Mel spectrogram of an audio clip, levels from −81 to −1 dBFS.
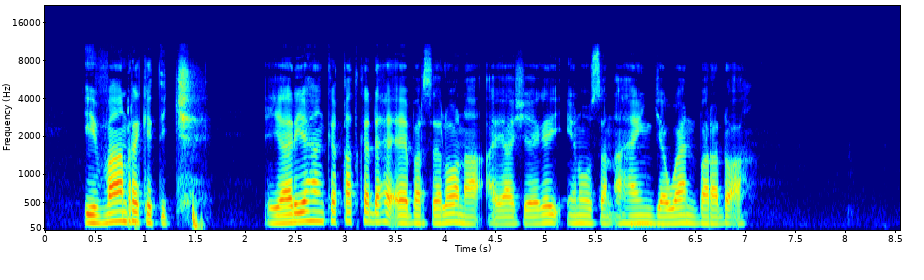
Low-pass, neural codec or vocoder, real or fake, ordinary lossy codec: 10.8 kHz; none; real; none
